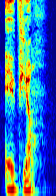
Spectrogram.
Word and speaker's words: Evian: Say this when I say it wrong? Evian? Avion? – Avion.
